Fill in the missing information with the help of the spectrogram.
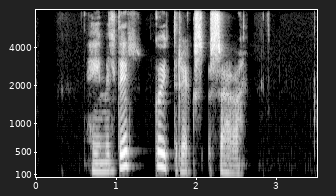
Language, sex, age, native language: Icelandic, female, 30-39, Icelandic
